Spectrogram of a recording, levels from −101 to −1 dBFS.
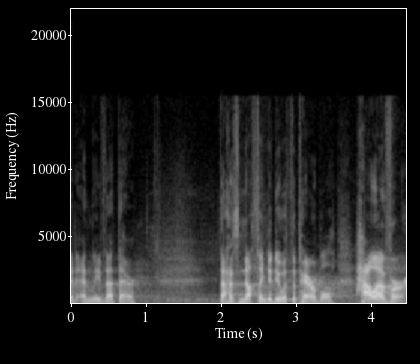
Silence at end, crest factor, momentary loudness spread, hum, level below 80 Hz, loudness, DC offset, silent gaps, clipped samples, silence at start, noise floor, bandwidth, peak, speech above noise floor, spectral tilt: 0 s; 20 dB; 12 LU; none; -66 dBFS; -25 LUFS; under 0.1%; none; under 0.1%; 0 s; -52 dBFS; 15.5 kHz; -6 dBFS; 27 dB; -5 dB/octave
